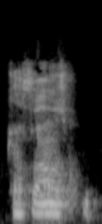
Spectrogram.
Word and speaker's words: Castellano: Castellano's just fine. – Well, how do you say it? – Well, actually, it's a Spanish name, so it's Castellano.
